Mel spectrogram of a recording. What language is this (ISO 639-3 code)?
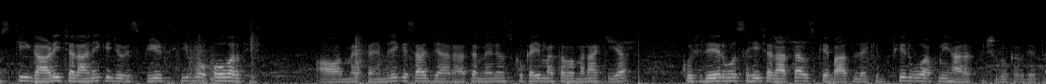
urd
